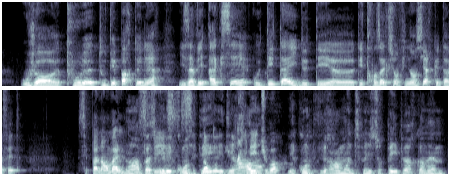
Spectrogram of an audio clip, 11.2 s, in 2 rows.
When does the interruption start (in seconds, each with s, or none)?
7.1 s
